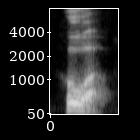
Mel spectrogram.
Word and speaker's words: hooah: oo oah oh ha and we are hook or hooah so not or who or whatever the hell they like to say in Hollywood it's hooah and it actually stands it's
